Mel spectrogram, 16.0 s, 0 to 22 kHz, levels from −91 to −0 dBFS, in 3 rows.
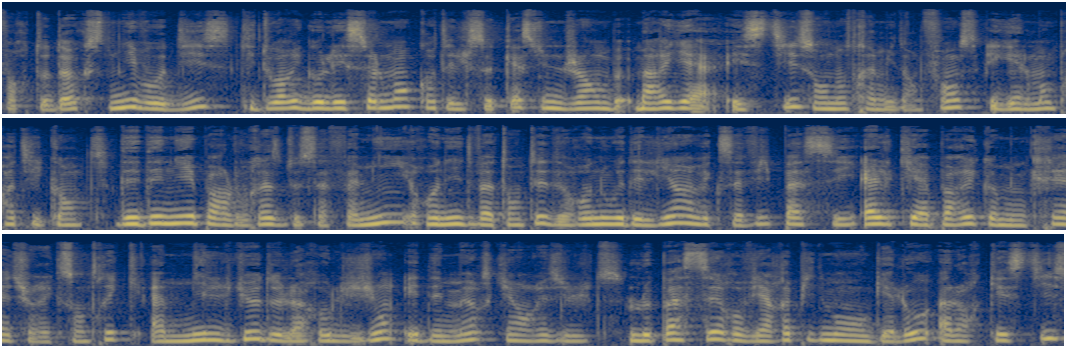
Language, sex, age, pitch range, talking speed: French, female, 10-29, 200-235 Hz, 250 wpm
